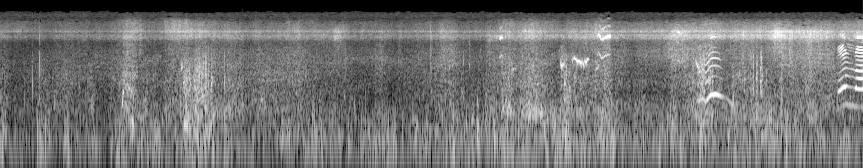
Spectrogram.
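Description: Wind buffeting the microphone of a camera carried by a skier moving downhill: a steady low rumble that gusts louder now and then.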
